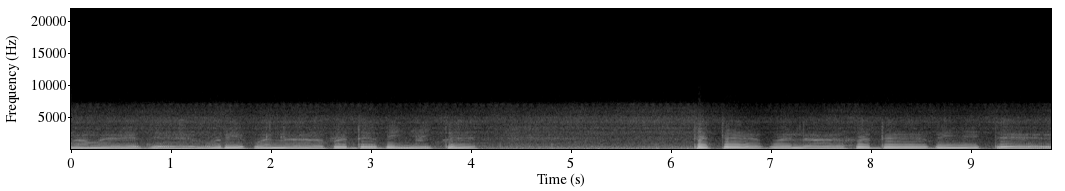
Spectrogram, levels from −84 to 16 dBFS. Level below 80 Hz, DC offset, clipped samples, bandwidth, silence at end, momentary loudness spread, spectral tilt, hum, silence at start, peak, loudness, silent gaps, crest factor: -48 dBFS; under 0.1%; under 0.1%; 7.4 kHz; 0 s; 16 LU; -9 dB/octave; none; 0 s; -8 dBFS; -24 LUFS; none; 16 dB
